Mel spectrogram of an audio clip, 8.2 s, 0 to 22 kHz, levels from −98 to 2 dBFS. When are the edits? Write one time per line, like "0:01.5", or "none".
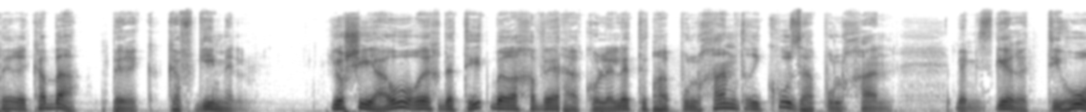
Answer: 0:03.3
0:04.2
0:04.9
0:05.5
